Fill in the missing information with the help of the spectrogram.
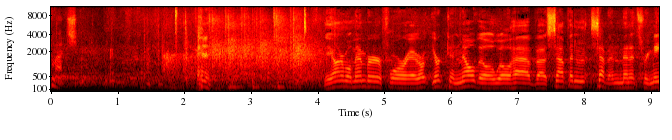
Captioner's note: applause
